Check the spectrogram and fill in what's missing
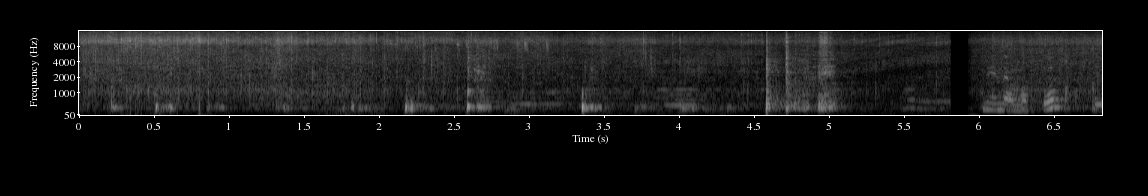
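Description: Drumstick leaves stir and sauté in a pan for a Kerala-style drumstick leaf curry, giving a steady sizzle broken by repeated scraping strokes of a spoon, close and fairly quiet, with a brief pause near the end.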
